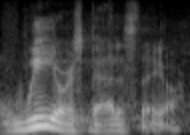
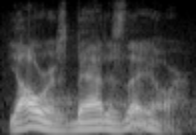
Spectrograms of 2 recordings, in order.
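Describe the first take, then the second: First: We stressed as the correction of Y'all, a touch softer; We said with gentle emphasis, self-including. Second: Said in the usual way. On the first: Shown as a demonstration. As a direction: hit the word We to include yourself. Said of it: "let me say, we". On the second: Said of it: "y'all plural".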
